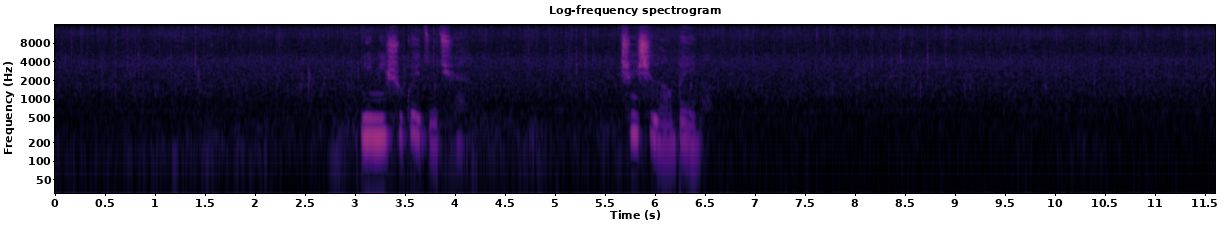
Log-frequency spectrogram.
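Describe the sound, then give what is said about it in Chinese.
Steady rain hisses evenly throughout at a moderate level, with a faint low rumble of thunder beneath it. A person speaks two short phrases over the downpour near the middle. “听见打雷下雨，依旧会因为回忆起那些而不自主的颤抖呢。”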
